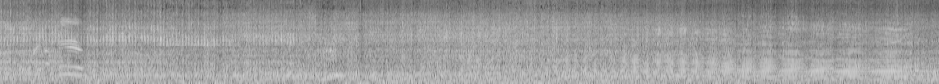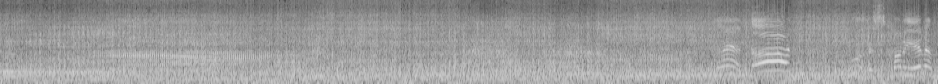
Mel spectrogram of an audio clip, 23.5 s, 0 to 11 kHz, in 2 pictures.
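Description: A large group ride of more than 400 motorcycles from Goiânia to Itauçu, exhausts droning loudly and continuously with shifting engine harmonics, wind buffeting the microphone and voices talking over the din.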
